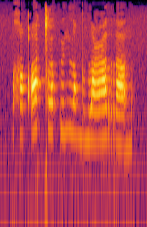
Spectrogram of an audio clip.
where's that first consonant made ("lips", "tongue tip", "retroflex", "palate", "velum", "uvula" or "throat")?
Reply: uvula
